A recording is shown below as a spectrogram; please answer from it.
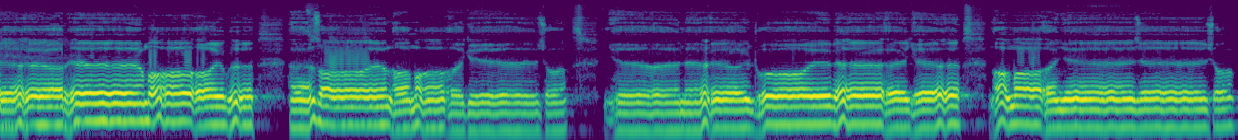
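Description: A Tibetan Buddhist monk chanting a prayer in a deep voice, mostly on one pitch, in long phrases with a short breath about every four to five seconds.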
